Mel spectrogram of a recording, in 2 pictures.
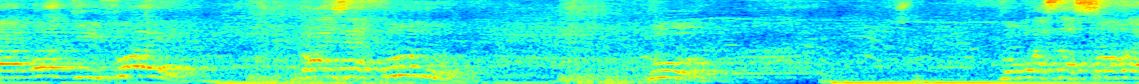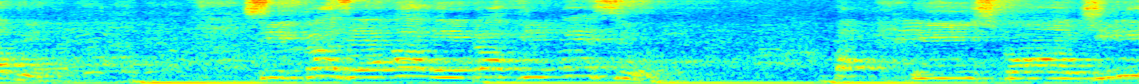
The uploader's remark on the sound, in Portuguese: Performance Ao Vivo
